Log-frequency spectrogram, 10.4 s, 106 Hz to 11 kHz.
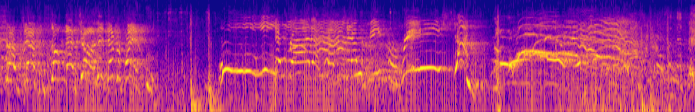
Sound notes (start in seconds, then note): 2.4 man yelling; 7.4 woman cheering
